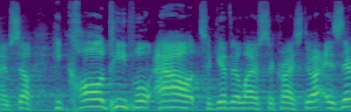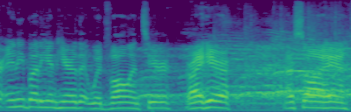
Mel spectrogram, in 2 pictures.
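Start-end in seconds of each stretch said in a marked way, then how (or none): 5.4-7.0 loud call across the room. Real, not acted. Preacher calling out to a volunteer in the crowd. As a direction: shout to spot the raised hand.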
